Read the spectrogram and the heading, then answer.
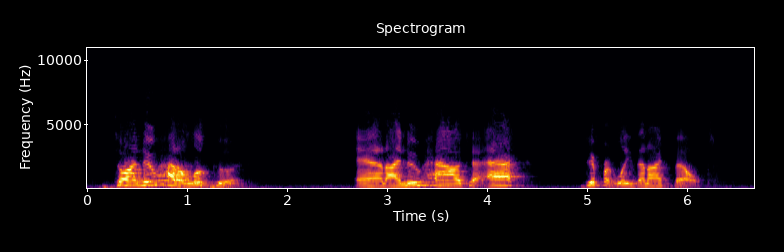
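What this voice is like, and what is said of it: Southern American accent. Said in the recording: “I'm Southern born and raised, in case you missed the accent.”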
